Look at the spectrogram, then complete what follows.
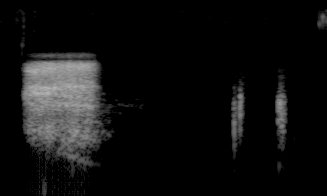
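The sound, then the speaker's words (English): An audible deep breath rushes out in one long airy exhale during a guided deep-breathing exercise, followed after a pause by two brief soft breathy sounds, with no talking. “So we'll take some deep breaths together.”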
